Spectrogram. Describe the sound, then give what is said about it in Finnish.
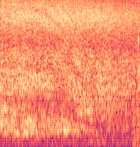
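A steady, broad rushing hiss of water pouring in as a garden pond basin planted with water lilies is filled, even and continuous throughout with no pauses, and no voices. “Mutta nyt täytetään tämä sopivasti.”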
